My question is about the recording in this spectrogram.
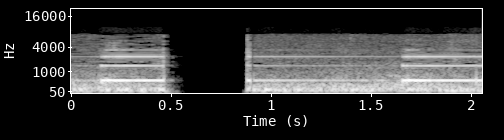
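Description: A steady pitched tone in two stretches, broken by a brief cut to total silence about half a second in, over a low background rumble.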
